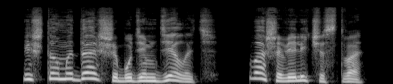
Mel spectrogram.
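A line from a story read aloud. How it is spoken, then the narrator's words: Plain. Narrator (Russian): спросила первая леди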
